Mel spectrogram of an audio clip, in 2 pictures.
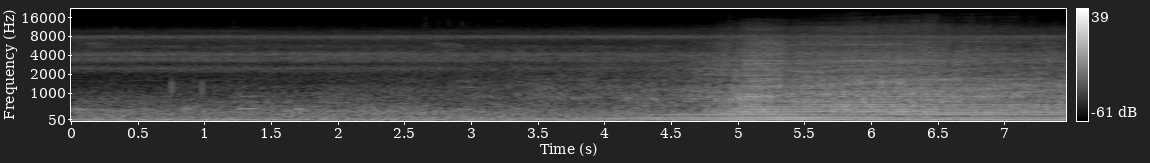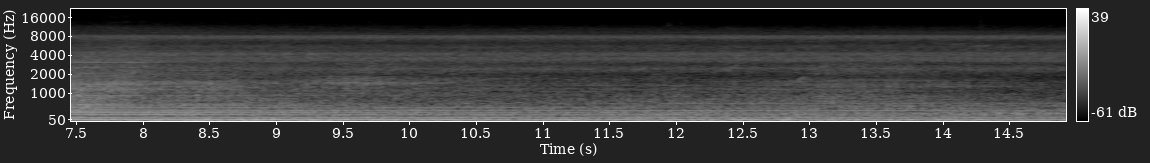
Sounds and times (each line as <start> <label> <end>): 0.0 Frogs 14.9
2.5 Traffic Sound 11.4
